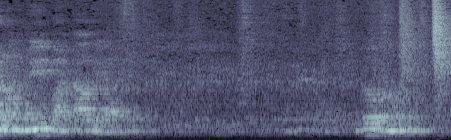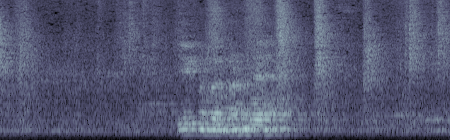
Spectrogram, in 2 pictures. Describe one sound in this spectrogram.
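A man speaks calmly in an echoing room, pausing between phrases.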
